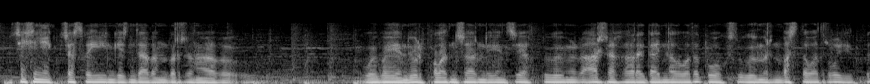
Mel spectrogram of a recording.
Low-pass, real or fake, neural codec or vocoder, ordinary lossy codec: 7.2 kHz; real; none; none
